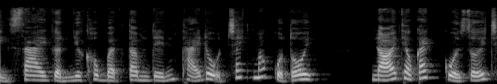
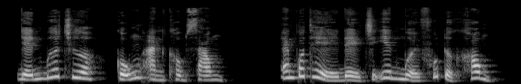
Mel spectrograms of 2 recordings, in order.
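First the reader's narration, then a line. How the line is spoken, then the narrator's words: Irritated. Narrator (Vietnamese): bực bội nói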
